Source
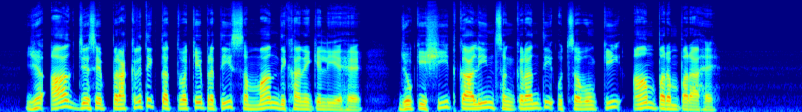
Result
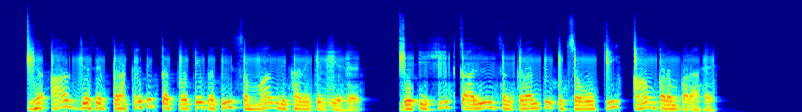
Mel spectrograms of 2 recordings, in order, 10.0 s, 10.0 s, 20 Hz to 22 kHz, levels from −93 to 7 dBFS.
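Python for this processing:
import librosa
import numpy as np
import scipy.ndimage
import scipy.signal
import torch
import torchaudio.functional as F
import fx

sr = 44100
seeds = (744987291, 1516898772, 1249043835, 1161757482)

y = fx.rattle_buzz(x, sr, strikes_db=-40.0, level_db=-22.0)
y = fx.hum_notches(y, sr, base_hz=60, count=9)
y = fx.leveller(y, sr, passes=3)
y = fx.notch_comb(y, sr, f0_hz=1200.0, at=(4.31, 6.45))
y = fx.env_lowpass_down(y, sr, base_hz=500.0, full_db=-13.0)
y = fx.band_widen(y, sr, depth_pct=70)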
